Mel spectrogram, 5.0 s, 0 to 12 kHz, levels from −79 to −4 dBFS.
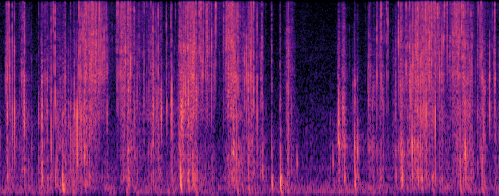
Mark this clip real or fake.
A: real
